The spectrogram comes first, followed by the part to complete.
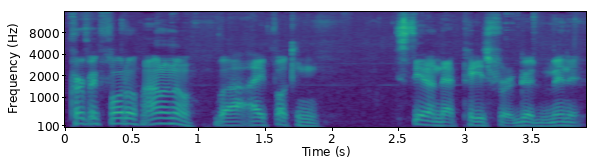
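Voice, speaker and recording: A medium-pitched man sounds animated and fairly quick as he chats casually in an interview. The street photographer rambles easily about his creative work, swearing freely throughout.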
